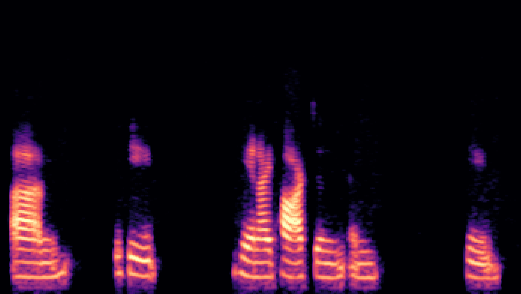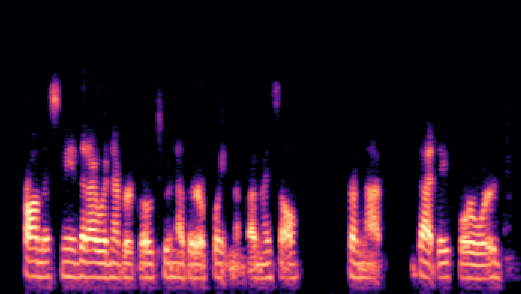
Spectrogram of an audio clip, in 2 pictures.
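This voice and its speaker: A woman with a US Midwestern accent speaks at a moderate pace with long, frequent pauses over a quiet background. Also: dry sound with no echo. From Southwest Iowa, rural. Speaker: cancer survivor and advocate; podcast guest. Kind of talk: testimony. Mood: earnest, emotional personal story.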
